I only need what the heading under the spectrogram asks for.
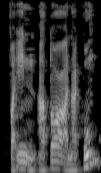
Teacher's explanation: আর হুম এখানে মিম সাকিন যেখানে এজাহার করবো, একটু বেশি করে করবো, ক্লিয়ার করে।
